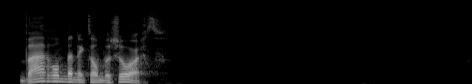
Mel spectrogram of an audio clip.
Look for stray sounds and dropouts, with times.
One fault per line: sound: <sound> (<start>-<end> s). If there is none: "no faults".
no faults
